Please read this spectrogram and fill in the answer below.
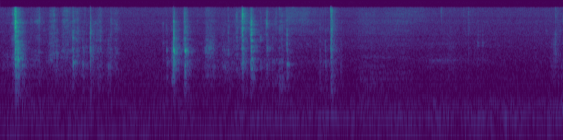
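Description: Several light clicks and taps in the first two and a half seconds as a small plastic cosmetic container, a liquid highlighter, is handled.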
